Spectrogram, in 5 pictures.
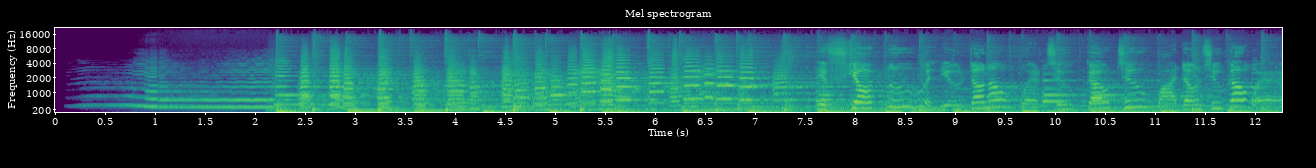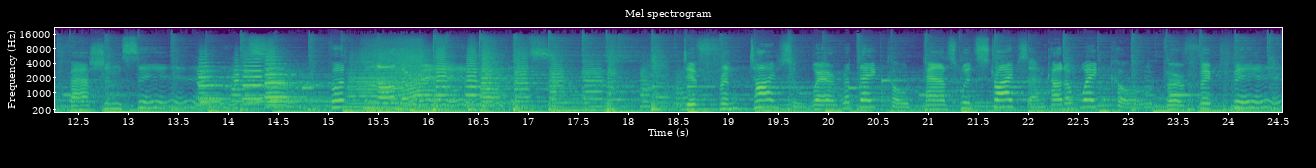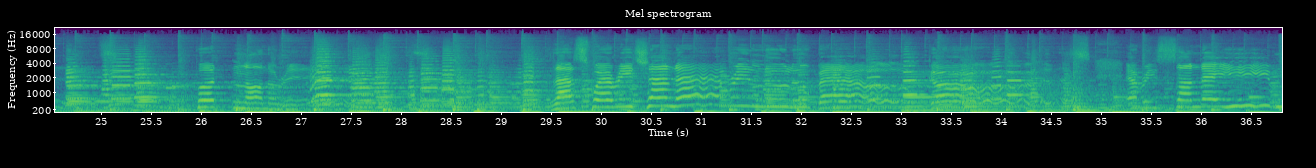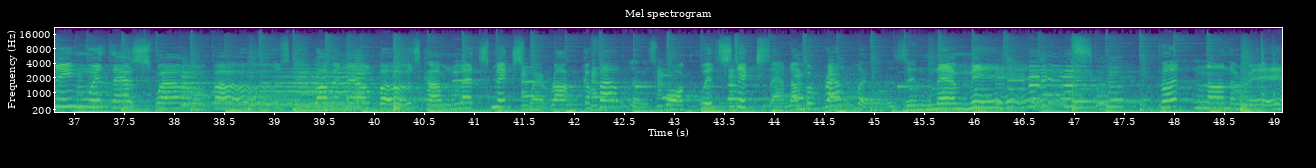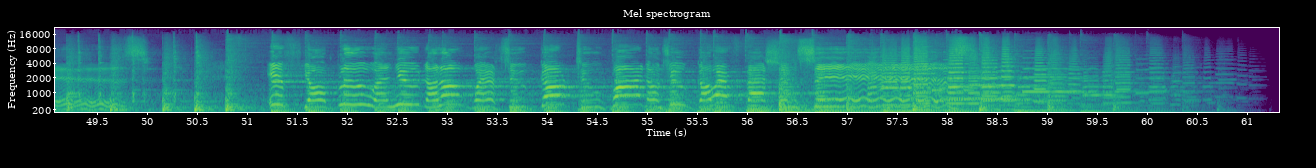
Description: † Newly Upgraded Stereo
